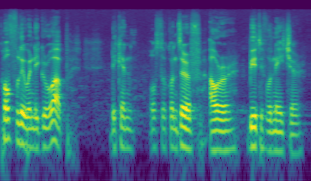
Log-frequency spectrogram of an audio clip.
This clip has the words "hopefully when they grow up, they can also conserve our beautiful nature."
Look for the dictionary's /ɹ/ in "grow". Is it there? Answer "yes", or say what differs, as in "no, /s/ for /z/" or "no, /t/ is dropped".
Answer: yes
